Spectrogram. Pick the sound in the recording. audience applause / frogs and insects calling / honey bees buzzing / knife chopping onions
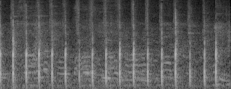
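knife chopping onions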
